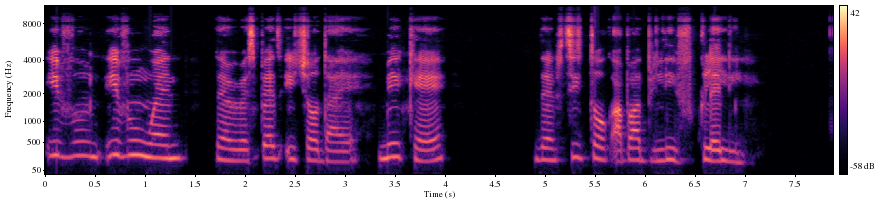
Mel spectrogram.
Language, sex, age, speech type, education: Nigerian Pidgin, female, 15-29, spontaneous, tertiary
